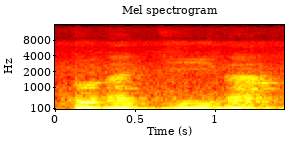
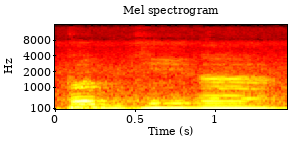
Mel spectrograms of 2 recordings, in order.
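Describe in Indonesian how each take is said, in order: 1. Kata ini diucapkan dengan empat suku kata, tu-na-ji-na. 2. Kata ini diucapkan dengan tiga suku kata, tun-ji-na. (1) "boleh dibaca tunajina biha" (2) "boleh dibaca tunjina biha"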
